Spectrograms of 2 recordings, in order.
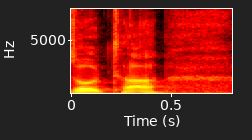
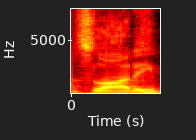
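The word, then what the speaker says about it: złoty: It's Zota, not Zloty.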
